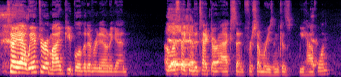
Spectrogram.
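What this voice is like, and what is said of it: Canadian accent. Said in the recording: “wow, you have such a Canadian accent ... I think Midwestern and Canadian are actually kind of close.”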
